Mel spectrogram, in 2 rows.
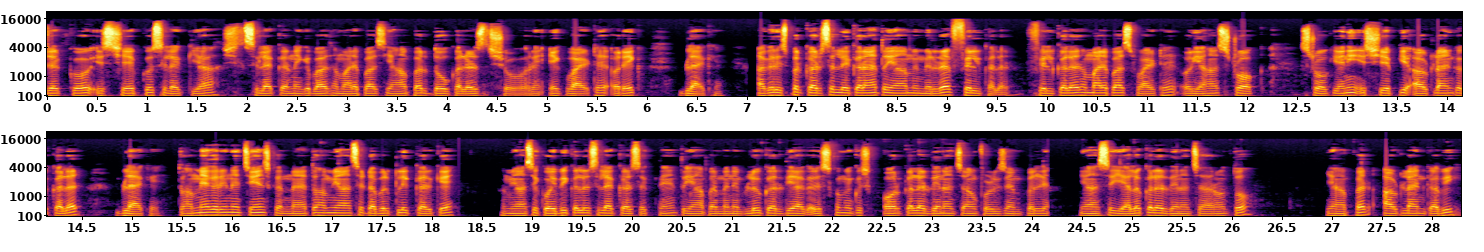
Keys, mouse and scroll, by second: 16.8-24.5 drag, 24.5-28.2 drag.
